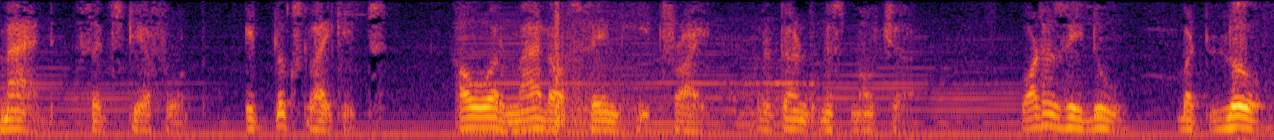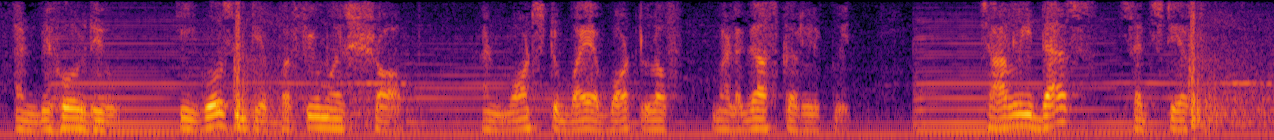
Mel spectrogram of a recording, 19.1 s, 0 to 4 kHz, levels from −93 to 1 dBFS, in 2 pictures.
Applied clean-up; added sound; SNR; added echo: none; Door / Car + Bowed string instrument; 13 dB; none.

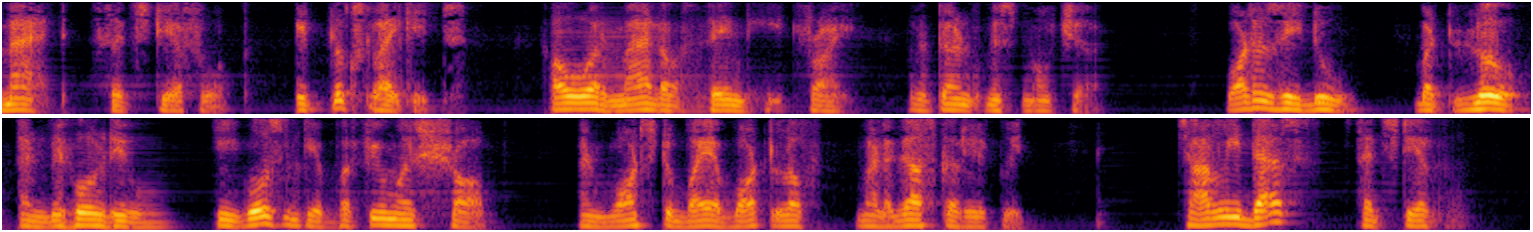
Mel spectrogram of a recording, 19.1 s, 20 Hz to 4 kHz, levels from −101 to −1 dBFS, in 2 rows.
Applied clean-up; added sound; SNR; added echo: neural mask model DeepFilterNet 3.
